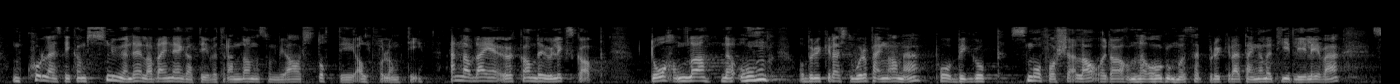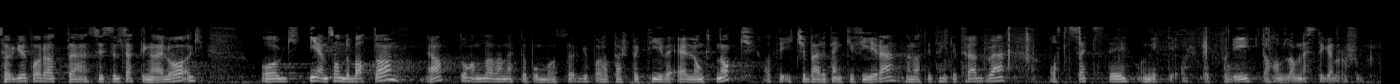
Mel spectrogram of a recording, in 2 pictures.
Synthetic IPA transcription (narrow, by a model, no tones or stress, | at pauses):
ʊmkʰʊɾɭɛsʋɪkʰɑnsnʉːɛnd̪eːlɑʋd̪æɪneːɡɑt̪ʰɪʋət̪ʰɾʔɛnd̪ɑnəsɔmʋɪhɑɾst̪ɔt̪ːɪʔɑ̰lt̪fɔ̰lɭʔɑ̰ŋt̪ʰḭː | ʔɛnːɑʋd̪æɪʔøːkɑnd̪əʉːlɪkskɑ̰ːp | d̪̥ɔhɑnd̪lɑɾd̪ɛʔʊmɔbɾʉːkəd̪æɪst̪uːɾəpʰɛŋːɑnəpʰɔːbʏɡːəʊpːsmoːfɔʂɛ̰ləɾɔ̰ɪd̪ɑːɡhɑnəoːɡʊmɔsɛbɾʉːkəd̪æɪpʰɛŋːɑnət̪ʰiːd̪lɪɪliːʋəsœɾɡəfɔɾɑt̪sɪsəlsɛt̪ːɪŋɑæɾlo̰ːɡ | ʔɔɡɪɛɪnsɔnːd̪ɛbɑt̪ːd̪ɑjɑ̰ːd̪̥ɔɑnd̪əd̪ɛnɛt̪ːɔpʊmɔsœ̰ɾɡəfɔ̰ɾɑt̪̚pʰæʂpɛk̚t̪ʰiːʋə̰ʔɛɭɑŋkt̪nɔkːɑt̪ʋɪ̰ʔɪçːəbæːɾət̪ʰɛŋkəɾfiːɾəmɛnɑt̪ʋɪt̪ʰɛŋkəʈ̪ʰɾɛd̪ʋəʔɔt̪ːɪ̥sɛkst̪ɪɔ̰nɪt̪ːɪ̰o̰ːɾɔfɔɖiːd̪ɛhɑnd̪ləɾɔmnɛst̪əɡɛ̰nə̰ɾʔɑ̰ʂuːn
